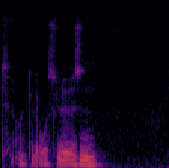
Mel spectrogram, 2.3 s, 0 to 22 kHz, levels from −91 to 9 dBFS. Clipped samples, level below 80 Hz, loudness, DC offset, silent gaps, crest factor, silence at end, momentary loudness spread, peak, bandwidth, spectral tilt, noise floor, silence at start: under 0.1%; -68 dBFS; -46 LUFS; under 0.1%; none; 16 dB; 0.9 s; 12 LU; -32 dBFS; 16 kHz; -6.5 dB/octave; -72 dBFS; 0 s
